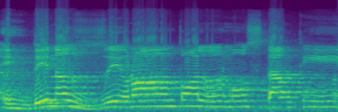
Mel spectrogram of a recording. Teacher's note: Artinya sod dibaca ishmam, ya, diganti dengan suara za.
